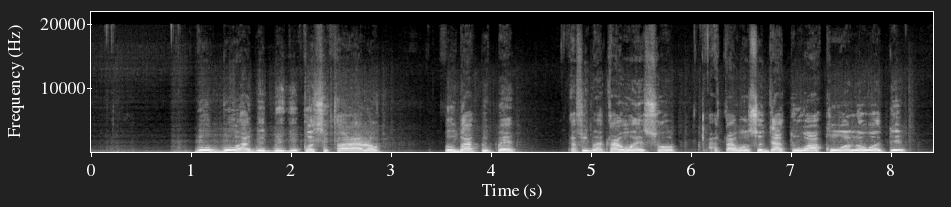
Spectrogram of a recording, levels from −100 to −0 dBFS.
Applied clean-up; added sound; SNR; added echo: neural mask model RNNoise.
